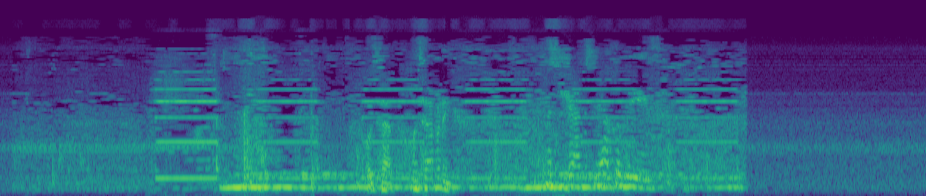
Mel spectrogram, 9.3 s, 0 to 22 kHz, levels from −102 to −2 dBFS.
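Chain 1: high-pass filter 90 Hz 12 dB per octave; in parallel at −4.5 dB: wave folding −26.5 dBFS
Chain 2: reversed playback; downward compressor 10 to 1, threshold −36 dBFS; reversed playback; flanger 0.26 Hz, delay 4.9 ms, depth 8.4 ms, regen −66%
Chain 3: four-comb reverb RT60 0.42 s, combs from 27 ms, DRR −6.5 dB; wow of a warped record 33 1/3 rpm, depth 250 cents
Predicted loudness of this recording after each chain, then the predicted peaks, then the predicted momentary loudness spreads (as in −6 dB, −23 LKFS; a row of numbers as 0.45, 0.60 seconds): −26.5, −44.5, −22.0 LKFS; −12.5, −31.0, −5.5 dBFS; 17, 16, 19 LU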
